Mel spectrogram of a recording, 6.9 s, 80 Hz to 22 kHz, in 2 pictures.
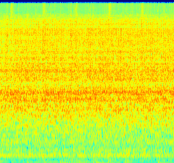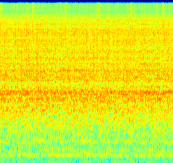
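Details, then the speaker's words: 70 hp Johnson outboard after rewiring broken ignition key switch to waterproof push-button start, primer and kill switches: smooth, even buzzing run at constant loudness, no misses or surges; works great. "Oh baby all right works great"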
